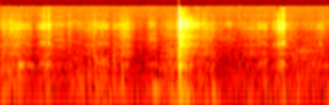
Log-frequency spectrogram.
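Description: Metal lid of a water-putty tin being handled: light scrapes and small ticks of thin metal, with one sharp click a little past halfway and a smaller one near the end.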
